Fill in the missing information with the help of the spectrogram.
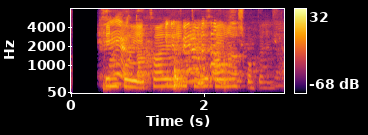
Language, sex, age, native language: Icelandic, male, 18-19, Icelandic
